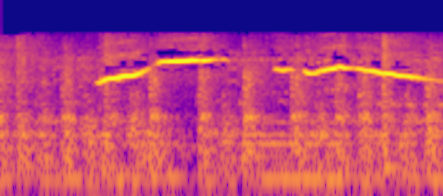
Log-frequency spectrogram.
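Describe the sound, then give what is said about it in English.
A two-part wolf whistle, a rising glide followed by a longer swoop up and down, shrill and fairly clear over a loud, busy crowd murmur. “I'll give her the wolf whistle.”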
